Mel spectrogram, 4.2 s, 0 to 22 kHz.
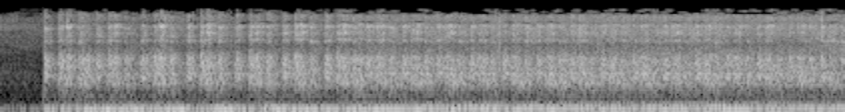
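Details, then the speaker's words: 2007 diesel truck, 119,000 miles, hard starting, codes for cylinders 1, 3, 5 and 7. Run cold, it barely runs: a lumpy, uneven idle with irregular thuds. Cylinders 1 and 7 are worst; failed injectors are causing the misfire. "holy crap it barely wants to run let's see real quick"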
